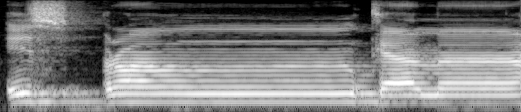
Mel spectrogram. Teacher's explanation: Untuk ron bertemu kaf ini kita bacanya dengan samar.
